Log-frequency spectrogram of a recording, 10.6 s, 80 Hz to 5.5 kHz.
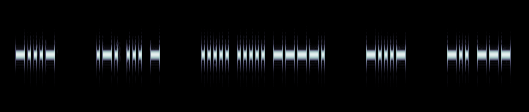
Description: Morse code, heard as a keyed tone, about 20 wpm, 700 Hz. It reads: <BT> RST 559 <BT> DO
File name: UK MASTER QSOs TRAINING / 20WPM / UK MASTER QSOs 0012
